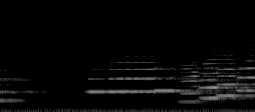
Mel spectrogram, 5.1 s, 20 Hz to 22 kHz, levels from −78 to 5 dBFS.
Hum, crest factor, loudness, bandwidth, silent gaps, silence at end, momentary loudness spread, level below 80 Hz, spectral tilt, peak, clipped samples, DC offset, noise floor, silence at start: 50 Hz at -75 dBFS; 16 dB; -40 LUFS; 7.4 kHz; none; 0 s; 12 LU; -70 dBFS; -4.5 dB/octave; -26 dBFS; under 0.1%; under 0.1%; -69 dBFS; 0 s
